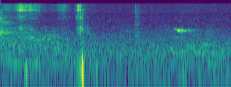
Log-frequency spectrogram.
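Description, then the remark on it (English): Faint osprey calls outdoors on the side of a hill: a couple of brief high chirps separated by quiet gaps, with one sharp tap partway through and no one talking. “I hear birds. We hear birds.”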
